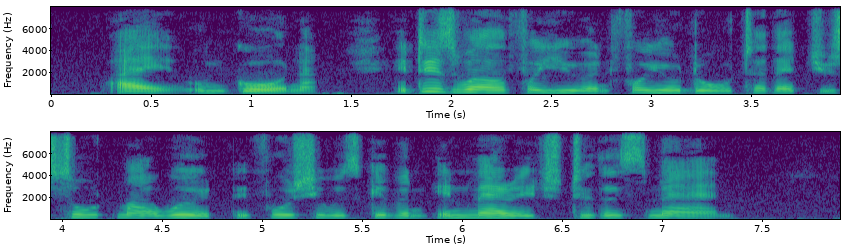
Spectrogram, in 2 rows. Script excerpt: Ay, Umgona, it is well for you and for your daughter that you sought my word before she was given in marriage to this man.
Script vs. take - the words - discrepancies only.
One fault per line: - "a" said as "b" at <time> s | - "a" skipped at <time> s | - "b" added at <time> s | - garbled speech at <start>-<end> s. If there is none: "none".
none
